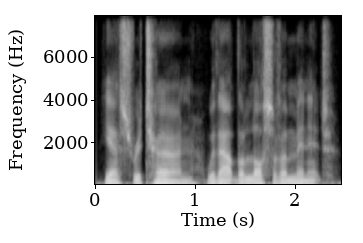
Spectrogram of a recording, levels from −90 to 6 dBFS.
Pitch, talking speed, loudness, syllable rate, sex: 115 Hz, 195 wpm, -14 LUFS, 5.3 syllables/s, male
